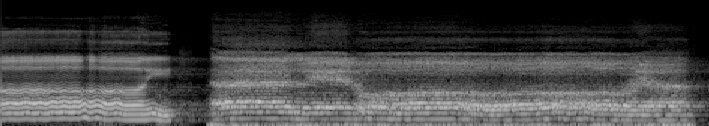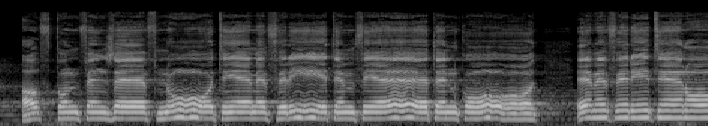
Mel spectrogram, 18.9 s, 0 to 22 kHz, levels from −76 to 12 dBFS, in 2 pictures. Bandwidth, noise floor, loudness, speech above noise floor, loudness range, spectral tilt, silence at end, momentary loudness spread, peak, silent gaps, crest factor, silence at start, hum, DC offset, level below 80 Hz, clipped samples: 16 kHz; -37 dBFS; -15 LUFS; 22 dB; 2 LU; -4.5 dB/octave; 0 s; 4 LU; -2 dBFS; none; 14 dB; 0 s; none; under 0.1%; -38 dBFS; under 0.1%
